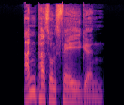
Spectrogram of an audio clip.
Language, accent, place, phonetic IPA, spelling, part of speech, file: German, Germany, Berlin, [ˈanpasʊŋsˌfɛːɪɡn̩], anpassungsfähigen, adjective, De-anpassungsfähigen.ogg
- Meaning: inflection of anpassungsfähig: 1. strong genitive masculine/neuter singular 2. weak/mixed genitive/dative all-gender singular 3. strong/weak/mixed accusative masculine singular 4. strong dative plural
